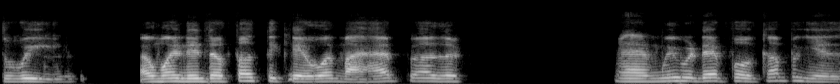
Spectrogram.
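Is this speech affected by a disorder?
Yes: cerebral palsy; wheelchair over the years.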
